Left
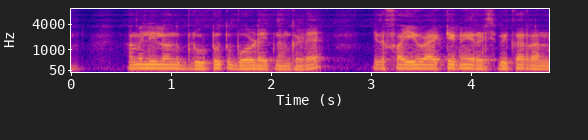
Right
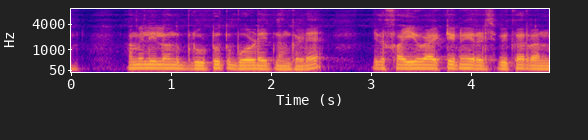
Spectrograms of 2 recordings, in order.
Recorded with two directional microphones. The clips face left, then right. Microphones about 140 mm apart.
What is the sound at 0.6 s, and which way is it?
Speech, 25° right (ahead or behind).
